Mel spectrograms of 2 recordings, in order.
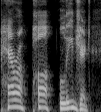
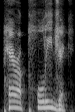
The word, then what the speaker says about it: paraplegic: to go grocery shopping it's not parapalegic it's paraplegic so here's the you're adding an extra syllable here's the problem you're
